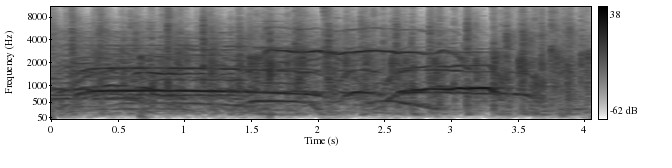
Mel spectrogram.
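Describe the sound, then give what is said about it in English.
An audience bursts into a steady round of applause, dense clapping sustained for about four seconds, with high whoops and cheering voices gliding over it before it starts to fade. “That's literally double the audience applause.”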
